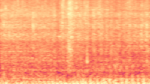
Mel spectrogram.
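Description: A motorcycle rides past.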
